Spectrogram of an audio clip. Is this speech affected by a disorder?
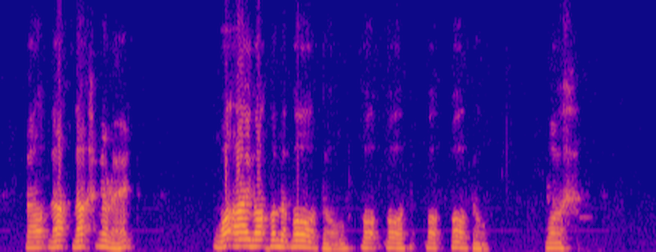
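Yes: Parkinson's; apologizes mid-sentence, citing Parkinson's.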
